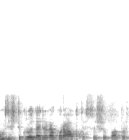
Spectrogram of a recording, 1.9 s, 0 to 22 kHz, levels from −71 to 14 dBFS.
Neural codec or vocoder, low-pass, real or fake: none; 7.2 kHz; real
